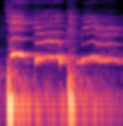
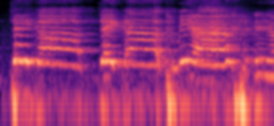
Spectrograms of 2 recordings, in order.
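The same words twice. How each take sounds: First: Much higher, louder call across the house. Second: High, loud call to little brother. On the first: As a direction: yell for him with rising impatience. Calling brother again, louder. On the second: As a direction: lure him in with a sing-song call. Calling brother to the trap. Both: Retold or imitated.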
